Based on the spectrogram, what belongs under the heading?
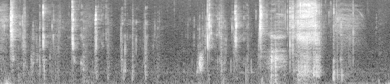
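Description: Chewing and biting into crispy lechon kawali (deep-fried pork belly), a run of sharp, irregular crunches, with a brief hissing rush about four seconds in.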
